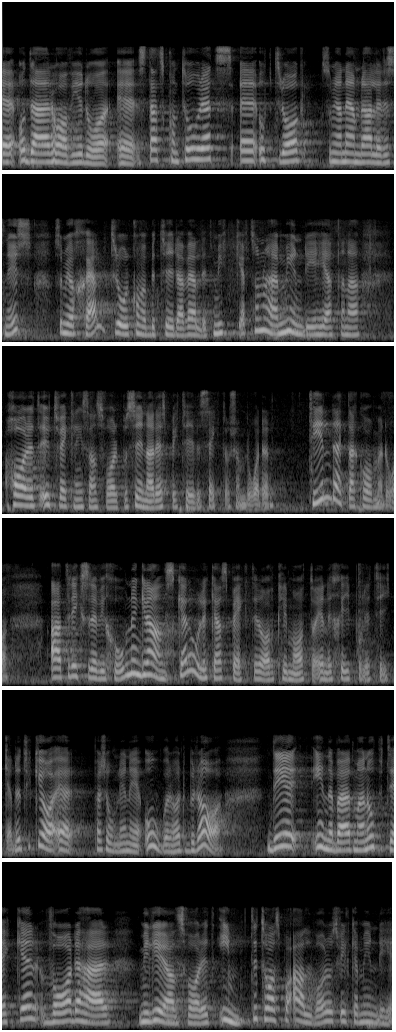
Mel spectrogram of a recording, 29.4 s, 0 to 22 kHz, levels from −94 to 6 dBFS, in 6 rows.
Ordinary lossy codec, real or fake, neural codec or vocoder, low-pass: none; real; none; 7.2 kHz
